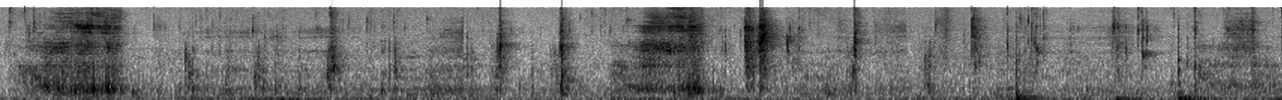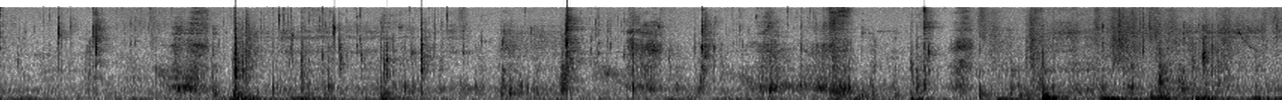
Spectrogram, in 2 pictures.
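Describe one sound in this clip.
A young woman chews food loudly and wetly close to a microphone.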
